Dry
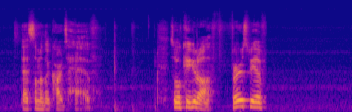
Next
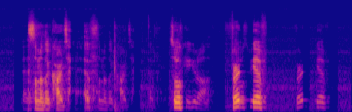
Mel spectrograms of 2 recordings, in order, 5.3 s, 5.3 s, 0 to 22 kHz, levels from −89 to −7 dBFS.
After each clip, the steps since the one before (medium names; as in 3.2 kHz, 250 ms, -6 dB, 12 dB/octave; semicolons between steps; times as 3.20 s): bass shelf 210 Hz -9 dB; trance gate "x.xxx.x.x.x.x..." 71 bpm -24 dB; delay 954 ms -19 dB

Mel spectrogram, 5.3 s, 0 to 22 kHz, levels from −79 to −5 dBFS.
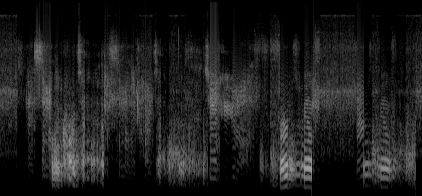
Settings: cycle switcher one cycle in 2, muted; LFO high-pass square 0.77 Hz 600–2700 Hz; level flattener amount 70%; trim -6.5 dB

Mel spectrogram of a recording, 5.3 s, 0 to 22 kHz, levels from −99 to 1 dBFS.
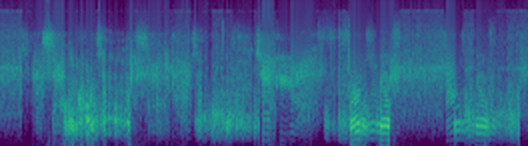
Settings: treble shelf 6.6 kHz -8.5 dB; in parallel at -12 dB: sine folder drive 8 dB, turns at -22 dBFS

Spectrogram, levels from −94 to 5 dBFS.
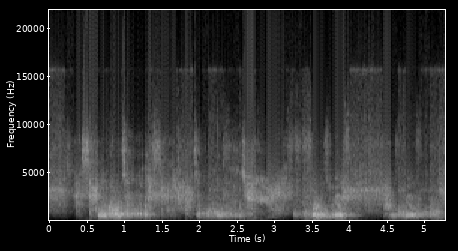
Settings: reverberation RT60 0.55 s, pre-delay 4 ms, DRR 1.5 dB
